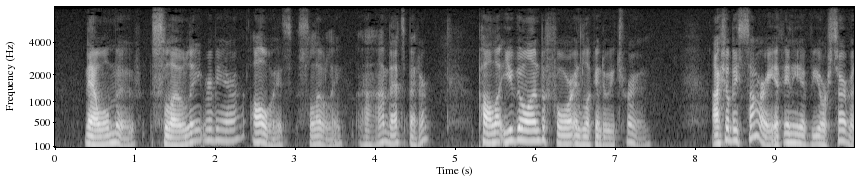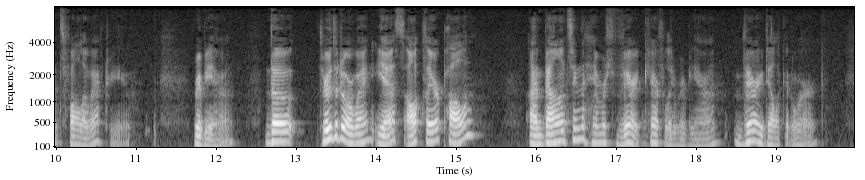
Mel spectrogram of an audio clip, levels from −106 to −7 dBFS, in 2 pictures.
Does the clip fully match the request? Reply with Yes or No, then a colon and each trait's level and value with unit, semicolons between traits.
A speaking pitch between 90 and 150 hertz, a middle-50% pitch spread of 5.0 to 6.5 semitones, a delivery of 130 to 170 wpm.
Yes: medium, 140 Hz; wide, 5.5 semitones; average, 150 wpm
